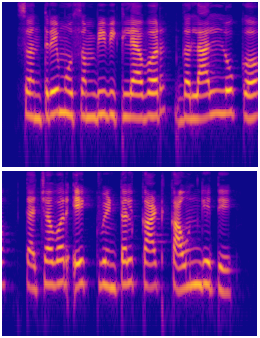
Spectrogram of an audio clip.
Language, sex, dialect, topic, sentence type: Marathi, female, Varhadi, agriculture, question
